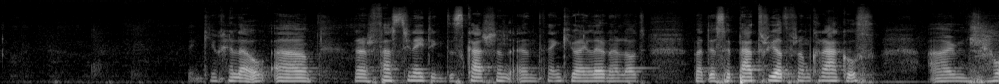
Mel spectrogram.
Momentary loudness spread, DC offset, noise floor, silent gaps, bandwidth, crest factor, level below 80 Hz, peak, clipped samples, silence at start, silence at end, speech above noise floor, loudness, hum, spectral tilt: 15 LU; under 0.1%; -53 dBFS; none; over 20 kHz; 22 dB; -50 dBFS; -6 dBFS; under 0.1%; 0.55 s; 0 s; 28 dB; -25 LUFS; none; -5 dB/octave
